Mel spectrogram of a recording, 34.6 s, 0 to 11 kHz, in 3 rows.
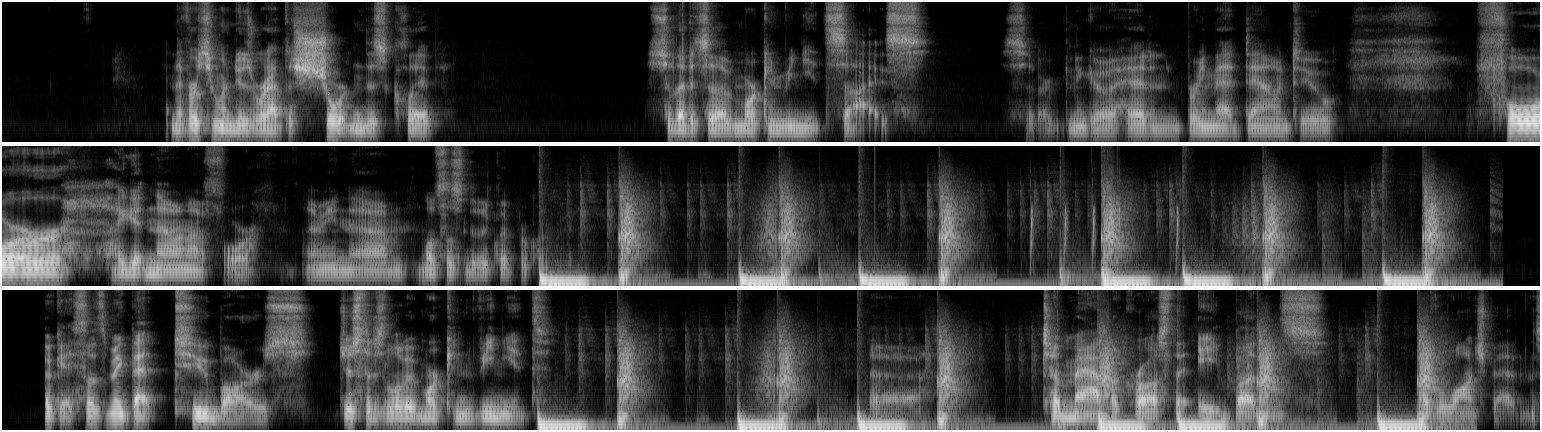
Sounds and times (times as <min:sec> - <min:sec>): Speech: 0:01.2 - 0:03.4, 0:04.9 - 0:10.0, 0:11.1 - 0:15.6, 0:23.4 - 0:27.2, 0:29.6 - 0:30.0, 0:30.9 - 0:33.0, 0:33.7 - 0:34.6
Music: 0:15.6 - 0:22.8, 0:27.1 - 0:34.0.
